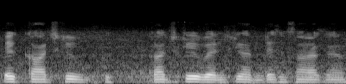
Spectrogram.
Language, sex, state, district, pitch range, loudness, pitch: Hindi, male, Madhya Pradesh, Katni, 110-120 Hz, -16 LUFS, 115 Hz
